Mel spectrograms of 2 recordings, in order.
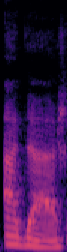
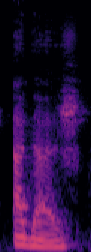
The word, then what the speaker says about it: adage: That is an adage. So not adage, adage. Soft G, because G followed by an E and an I in French is soft. So adage.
